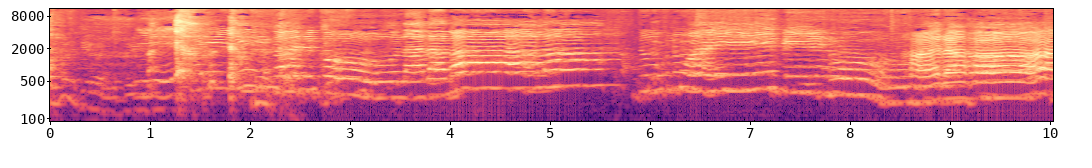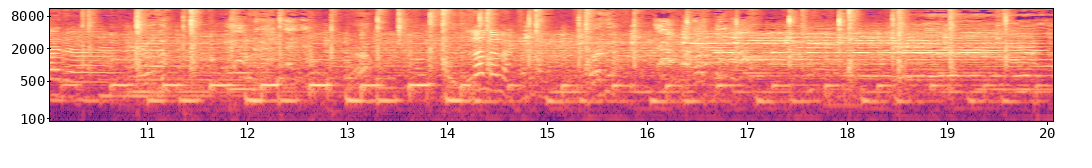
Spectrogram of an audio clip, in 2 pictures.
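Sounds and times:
women singing: 0.9 - 11.8, 16.4 - 20.0
plucked-string melody: 10.2 - 20.0.

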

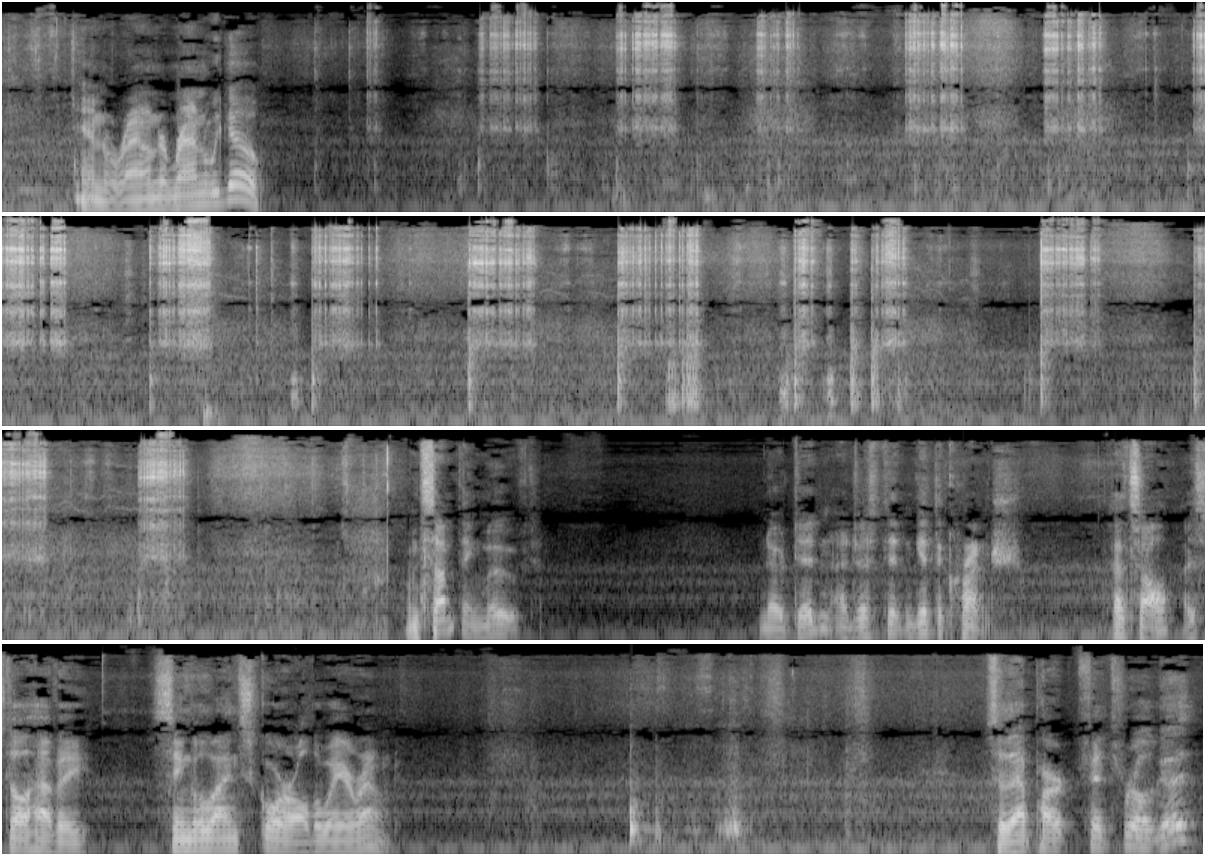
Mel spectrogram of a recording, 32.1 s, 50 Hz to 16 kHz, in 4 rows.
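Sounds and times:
glass cutter scoring bottle: 2.1 - 17.4.

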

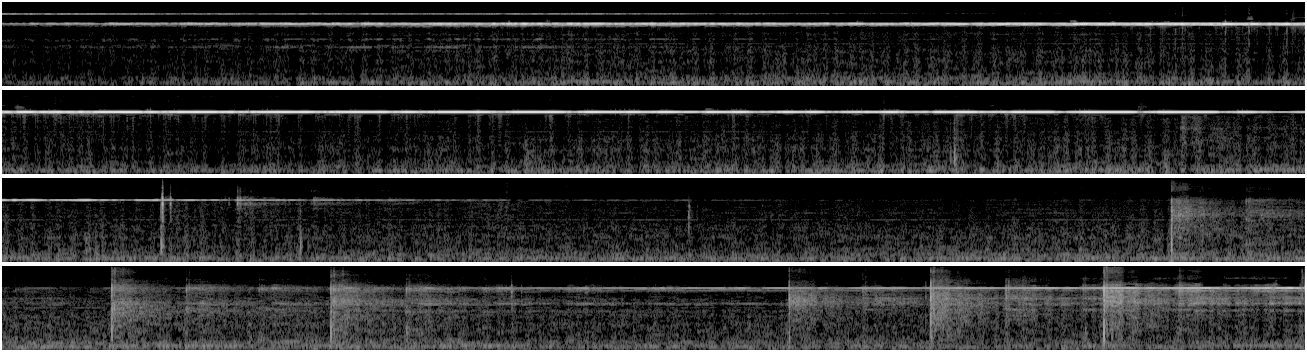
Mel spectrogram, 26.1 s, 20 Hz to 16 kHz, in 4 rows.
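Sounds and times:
high-pitched audio feedback squeal: 0.0 - 15.1, 21.8 - 26.0.

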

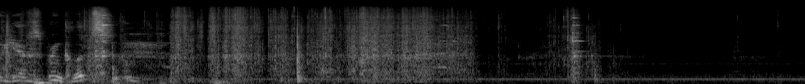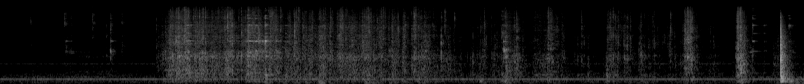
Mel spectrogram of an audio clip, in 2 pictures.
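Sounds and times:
plastic bag crinkling: 0.0 - 6.5, 9.6 - 15.7.

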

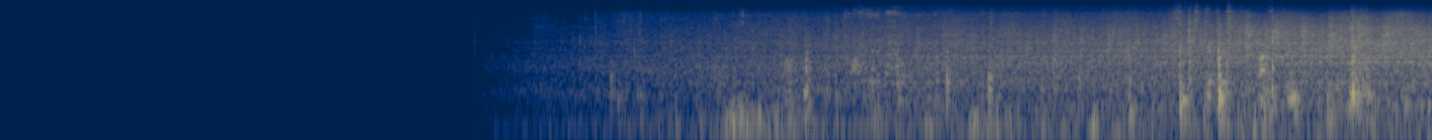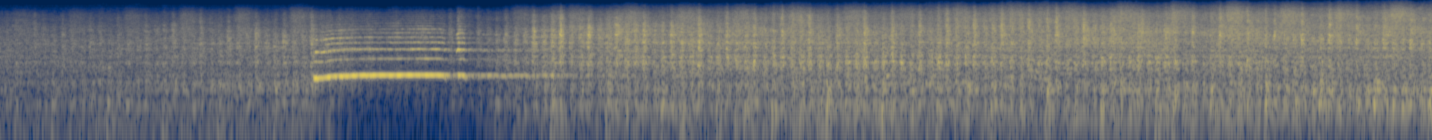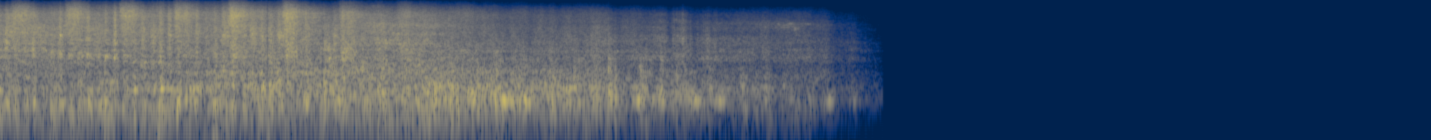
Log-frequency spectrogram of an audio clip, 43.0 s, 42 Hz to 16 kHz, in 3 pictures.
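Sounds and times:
steam locomotive exhaust beats: 5.8 - 37.5
coaches rattling over rail joints: 7.8 - 17.4, 19.2 - 37.3
steam locomotive whistle: 17.4 - 20.2.

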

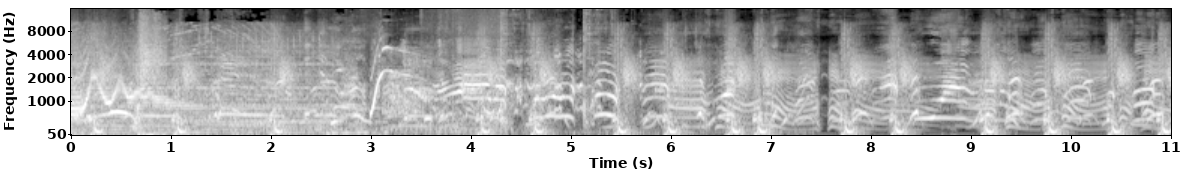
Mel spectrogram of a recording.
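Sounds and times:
springy bending tone: 0.0 - 3.9
comedy whacks and thuds: 4.6 - 8.5, 9.1 - 11.0.

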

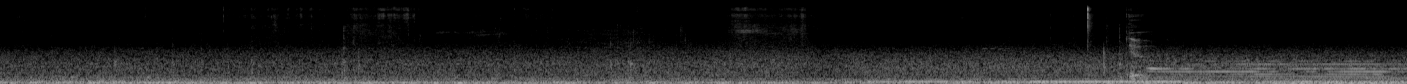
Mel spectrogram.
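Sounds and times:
low steady hum: 8.0 - 14.0.

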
